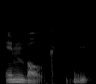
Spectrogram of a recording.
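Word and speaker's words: Imbolc: a pagan holiday called inbulk have you ever heard of it before maybe you'll pronounce it like uh shipping in bulk exactly make sure that's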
